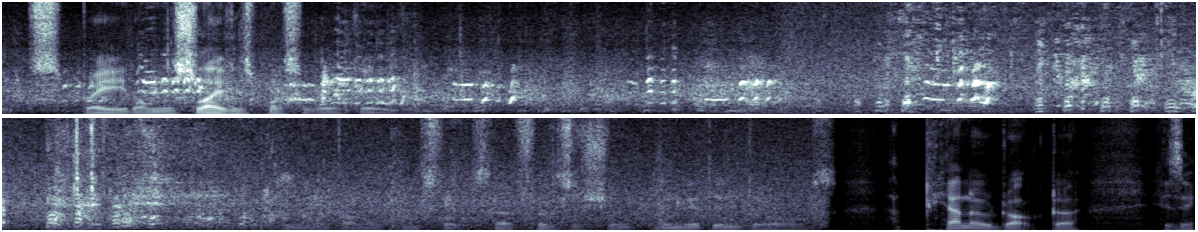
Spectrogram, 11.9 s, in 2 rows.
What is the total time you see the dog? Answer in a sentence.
The dog can't be heard in this clip.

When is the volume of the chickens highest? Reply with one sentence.
The volume of the chickens peaks at 5 seconds.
